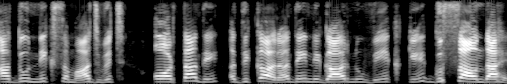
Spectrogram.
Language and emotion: Punjabi, angry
